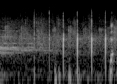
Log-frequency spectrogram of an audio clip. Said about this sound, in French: Mais vu qu'il y a des jeunes humoristes qui débutent, qui sont là, est-ce qu'on peut applaudir les humoristes qui sont en arrière, sont stressés?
